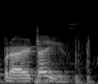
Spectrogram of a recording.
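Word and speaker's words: prioritize: और इन दोनों में प्रोनाउंसिएशन का बड़ा खेल है। एक वर्ड है प्रायोरिटाइज और एक वर्ड है प्रियोरिटीज। तो दोनों के प्रोनाउंसिएशन की आप प्रॉपर प्रैक्टिस करिएगा। This is प्रायोरिटीज and this is प्रायोरिटाइज।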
